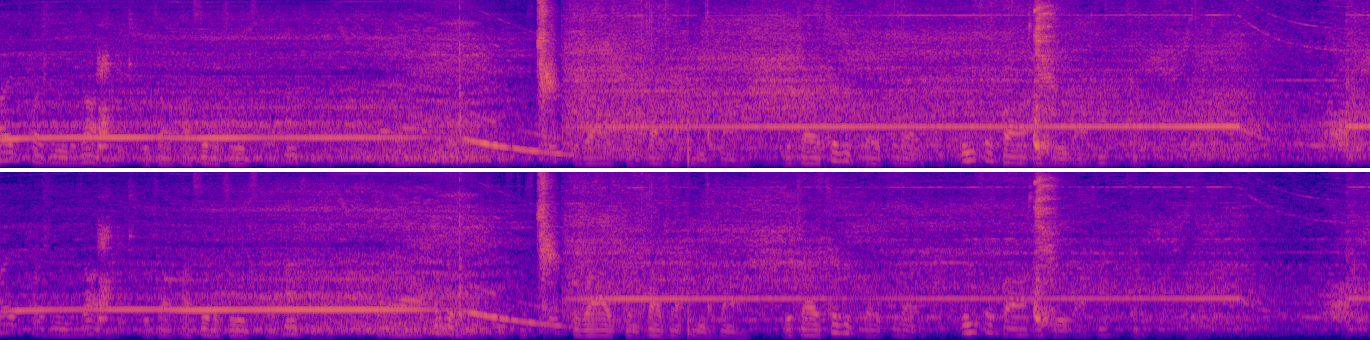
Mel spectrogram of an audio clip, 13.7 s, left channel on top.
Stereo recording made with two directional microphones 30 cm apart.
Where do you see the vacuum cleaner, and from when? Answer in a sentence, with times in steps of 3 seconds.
In this clip you hear the vacuum cleaner on the left from 0 s, in the centre from 3 s and on the left from 6 s.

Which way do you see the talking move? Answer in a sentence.
In this clip you hear the talking go right and come back.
